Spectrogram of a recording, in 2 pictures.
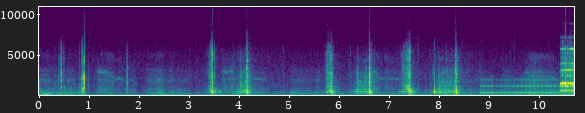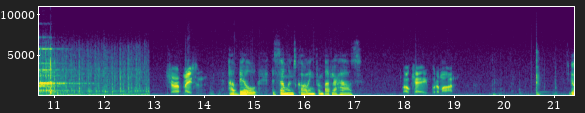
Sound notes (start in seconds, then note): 2.7 phone Dialing; 8.8 phone Ringing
